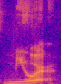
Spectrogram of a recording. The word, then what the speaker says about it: Muir: get it wrong okay it's pronounced mure M welcome to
